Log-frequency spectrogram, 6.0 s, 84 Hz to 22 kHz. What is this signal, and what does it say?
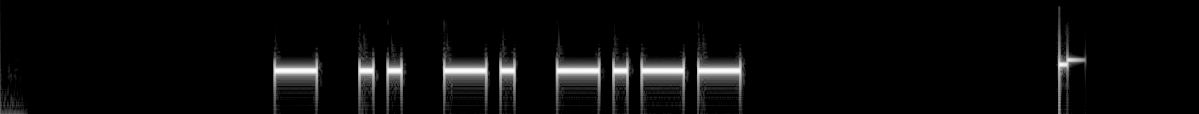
Morse code, heard as a keyed tone, about 17 wpm, 700 Hz. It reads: TINY
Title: Four Letter Words - 17wpm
